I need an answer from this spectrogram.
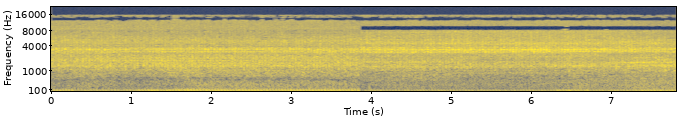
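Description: Kia Sportage SUV's engine idling steadily, a low hum, dropping slightly in level about four seconds in.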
